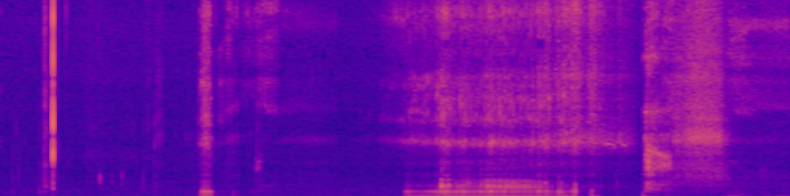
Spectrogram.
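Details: Boston Terrier PeiWei asleep, producing one long, loud, gravelly snore lasting nearly two seconds after some light clicks and taps, then a quieter breathy rasp in a small room.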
